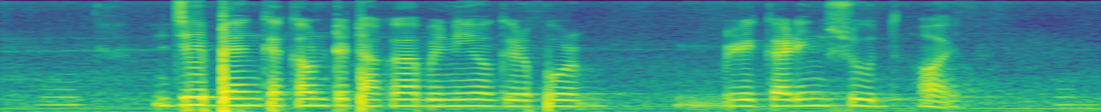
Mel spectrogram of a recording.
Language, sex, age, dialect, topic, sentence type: Bengali, male, 18-24, Standard Colloquial, banking, statement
